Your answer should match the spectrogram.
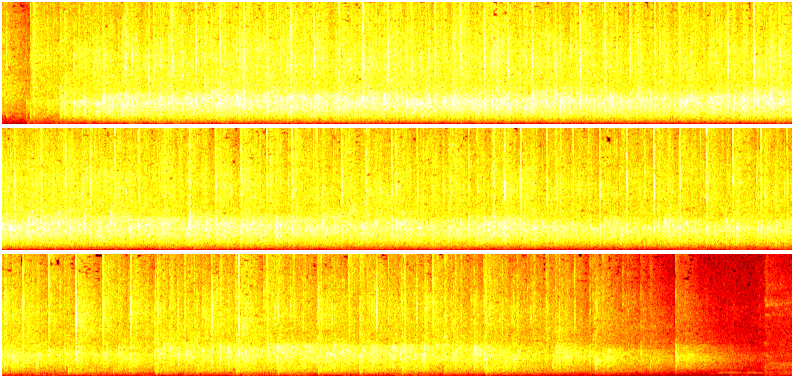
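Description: Audience applauding, breaking out suddenly as the music ends and holding steady, easing off a little toward the end.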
